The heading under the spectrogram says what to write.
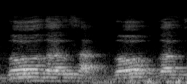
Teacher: জিহ্বার আগা উপরের দাঁতে আগায় লাগাইয়া পড়তে হবে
